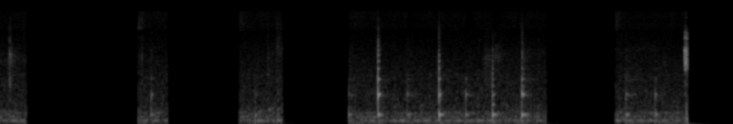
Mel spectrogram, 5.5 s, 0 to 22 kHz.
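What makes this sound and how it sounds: A drinking straw, an empty tube, is tapped on its end six times, each light tick giving a short resonant pitch near 950 Hz that dies away almost at once. The taps come in a quick cluster and then one last tap, with silent gaps between stretches of faint background noise.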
